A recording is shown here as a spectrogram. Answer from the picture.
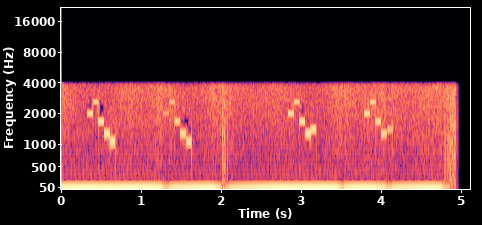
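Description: Five-tone selective call (ZVEI), heard as quick runs of five tones, tones of about 70 ms. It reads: 88631 88634 88634
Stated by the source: ZVEI five-tone selective call received on SDR.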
